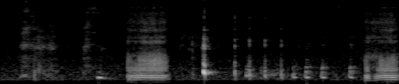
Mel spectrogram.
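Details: Snoring dog at rest: a drawn-out buzzy inhale snore, a series of soft puffing breaths and small clicks, then another buzzy snore at the end.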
